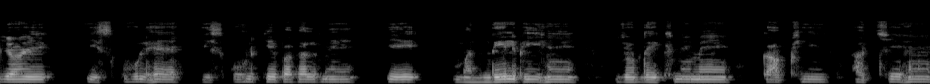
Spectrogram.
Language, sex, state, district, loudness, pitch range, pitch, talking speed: Hindi, male, Bihar, Jamui, -32 LUFS, 115-120 Hz, 120 Hz, 130 wpm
